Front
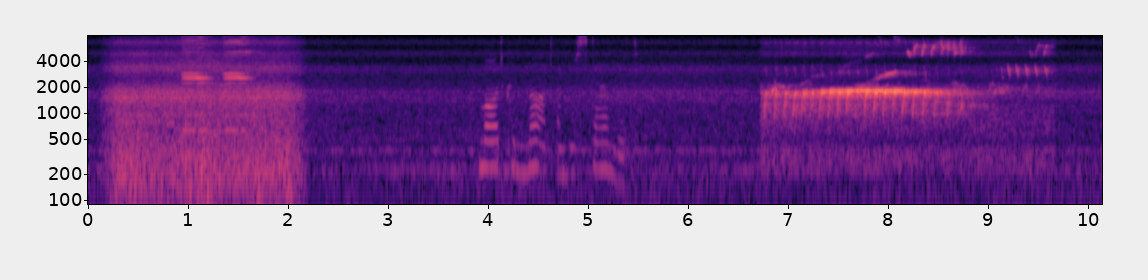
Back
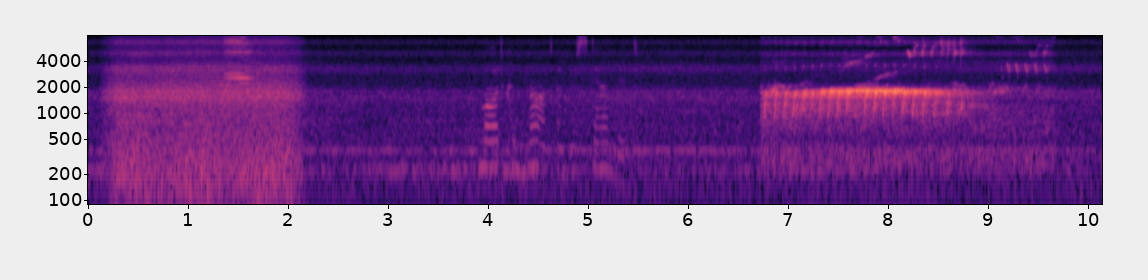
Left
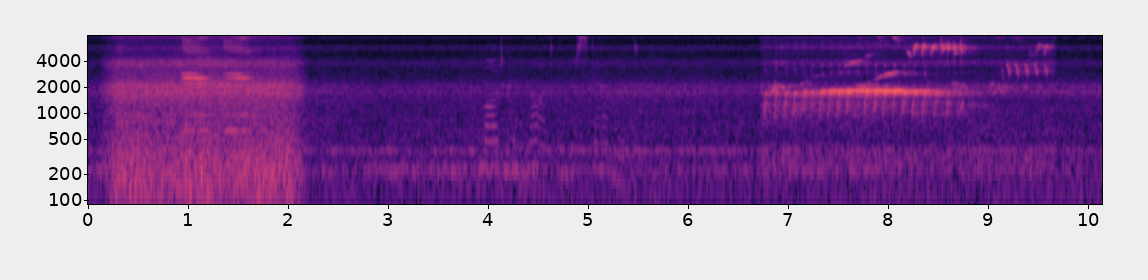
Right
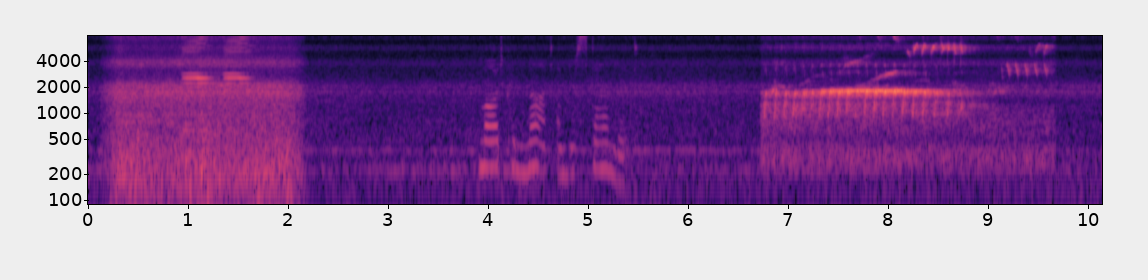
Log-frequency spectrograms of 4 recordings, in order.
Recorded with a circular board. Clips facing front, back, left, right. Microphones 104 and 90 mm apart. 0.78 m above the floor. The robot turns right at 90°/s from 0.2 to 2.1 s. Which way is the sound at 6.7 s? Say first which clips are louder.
Even, right 6 dB; 100° right.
